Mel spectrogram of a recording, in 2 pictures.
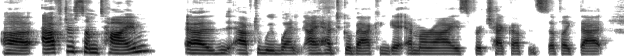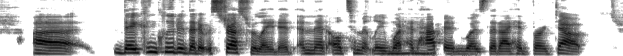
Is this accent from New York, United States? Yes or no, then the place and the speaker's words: yes; New York, United States; moved away as an adult; now in Italy; So I am originally from New York, actually, and I moved to Italy when I was 24 years old. And I started working in advertising here.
